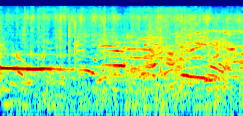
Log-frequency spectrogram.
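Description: Voices of a group of people outdoors: one long drawn-out shout in the first second, then overlapping shouting and laughter.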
